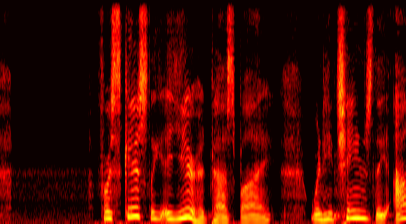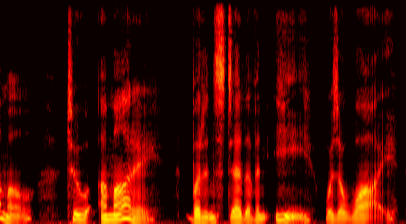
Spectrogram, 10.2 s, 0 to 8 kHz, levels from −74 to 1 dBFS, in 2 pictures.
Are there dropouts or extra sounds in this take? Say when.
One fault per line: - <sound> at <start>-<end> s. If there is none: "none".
none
